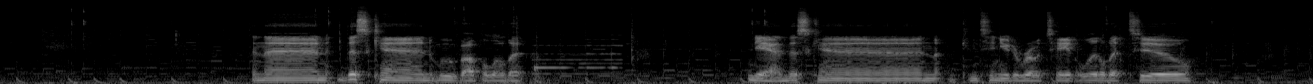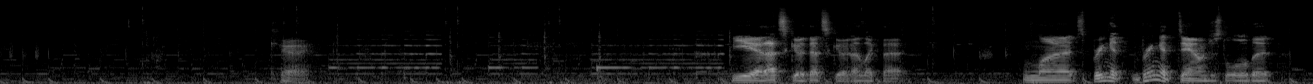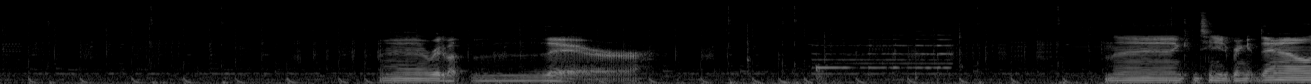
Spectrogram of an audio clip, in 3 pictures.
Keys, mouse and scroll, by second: 1.0 right click, 3.3 right click, 3.3 g, 5.0 click, 5.1 space, 7.8 space, 7.8 right click, 9.8-11.1 shift+drag, 12.1-14.6 drag, 15.9 click, 16.2 space, 17.6 click, 17.6 space, 17.9 space, 18.6 click, 18.6 space, 18.9 space, 21.7 click, 21.7 space, 23.4-25.3 drag, 26.7-27.8 drag, 28.4-33.5 drag, 34.1-35.1 drag, 34.2 space, 36.0 click, 36.0 space, 37.9-39.3 drag.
